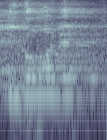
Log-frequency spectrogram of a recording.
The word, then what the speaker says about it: Iganmode: Iganmode is the name of our founding father, and his name Iganmode is correctly pronounced as Iganmode.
